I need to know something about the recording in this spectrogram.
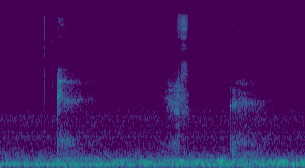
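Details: A stuck, stifled sneeze: soft breathy bursts with sniffing and a hissing, held-back sneeze against faint room noise, followed by a nose blow. Sneezing.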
